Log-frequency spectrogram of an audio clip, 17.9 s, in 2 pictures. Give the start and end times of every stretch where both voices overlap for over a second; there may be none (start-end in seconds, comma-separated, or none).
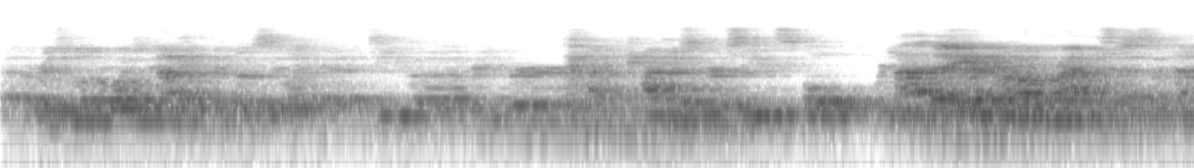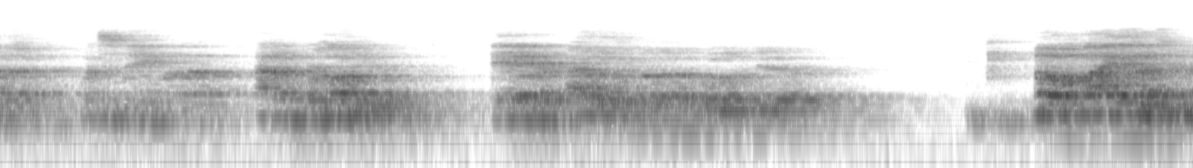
6.7-9.1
